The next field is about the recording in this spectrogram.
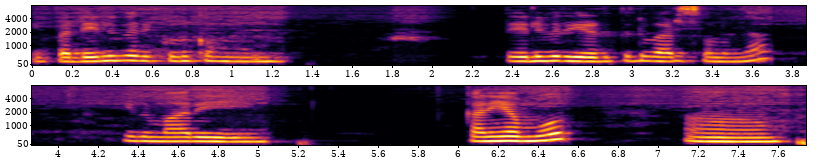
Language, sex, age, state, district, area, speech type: Tamil, female, 18-30, Tamil Nadu, Kallakurichi, urban, spontaneous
